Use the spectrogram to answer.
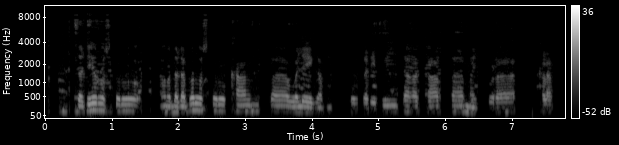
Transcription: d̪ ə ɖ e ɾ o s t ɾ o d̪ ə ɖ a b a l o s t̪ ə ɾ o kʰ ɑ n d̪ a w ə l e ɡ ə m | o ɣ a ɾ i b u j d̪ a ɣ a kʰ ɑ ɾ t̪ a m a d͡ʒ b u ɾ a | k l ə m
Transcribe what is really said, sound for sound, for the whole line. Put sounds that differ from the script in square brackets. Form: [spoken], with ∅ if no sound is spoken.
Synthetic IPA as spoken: d̪ ə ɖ e ɾ o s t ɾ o d̪ ə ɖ a b a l o s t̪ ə ɾ o kʰ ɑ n [t̪] a w ə l e ɡ ə m | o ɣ a ɾ i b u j d̪ a ɣ a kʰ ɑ ɾ t̪ a m a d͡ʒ b u ɾ a | k [ɽ] ə m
